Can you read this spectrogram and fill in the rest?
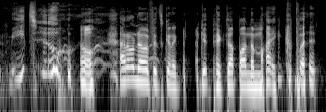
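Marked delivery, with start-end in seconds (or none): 0.2-1.0 voice breaking way up into a high squeak. Teasing a co-host whose voice just cracked, the speaker imitates the voice crack. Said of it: "you went".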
